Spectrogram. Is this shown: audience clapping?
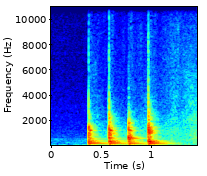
no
